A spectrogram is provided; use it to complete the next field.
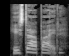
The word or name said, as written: hestearbejde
